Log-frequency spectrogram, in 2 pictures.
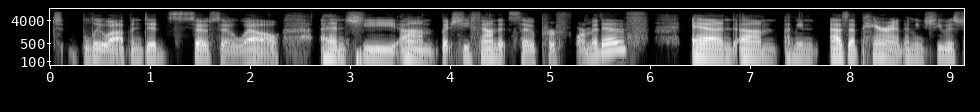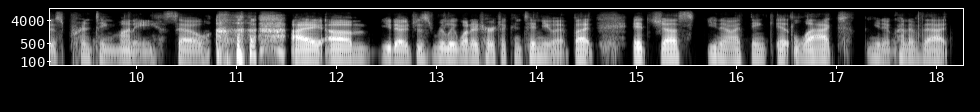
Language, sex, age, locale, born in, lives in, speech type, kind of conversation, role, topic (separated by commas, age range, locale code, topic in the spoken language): English, female, 50-54, en-US, United States, United States, conversation, unstructured, none, Which hobby did you leave behind, and what would it take to rekindle it?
